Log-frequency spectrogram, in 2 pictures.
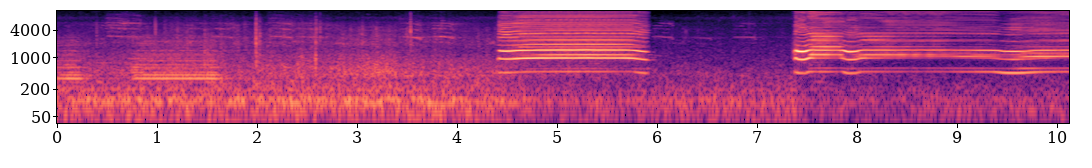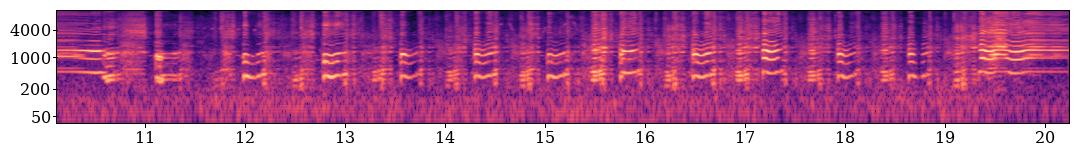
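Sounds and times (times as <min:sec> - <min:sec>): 
guitar horn-like wails imitating a train horn: 0:00.0 - 0:01.7, 0:04.4 - 0:06.0, 0:07.4 - 0:20.2
guitar scratchy chugging rhythm imitating a train: 0:10.7 - 0:20.0.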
